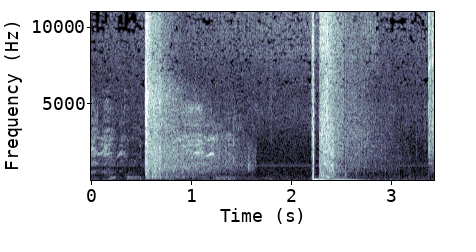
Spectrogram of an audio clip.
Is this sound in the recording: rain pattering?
no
